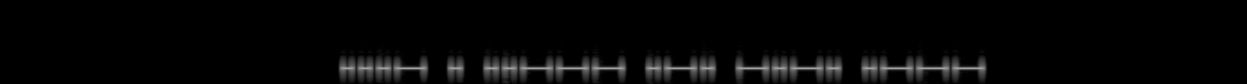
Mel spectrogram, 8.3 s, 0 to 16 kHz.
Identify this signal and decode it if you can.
Morse code, heard as a keyed tone, about 21 wpm, 700 Hz. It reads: VE2RCJ
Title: DXCC-100 Call Signs - 6 Characters - Repeated 2x - 20wpm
